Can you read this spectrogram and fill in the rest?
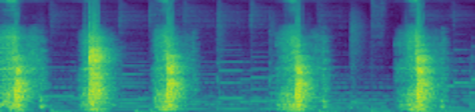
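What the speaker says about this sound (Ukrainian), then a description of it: "мені треба нарізати довгенькими смужечками імбир" A knife chops fresh ginger into thin, long strips on a board, five sharp, evenly spaced cuts ringing out close and loud with no voices.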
